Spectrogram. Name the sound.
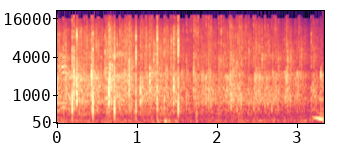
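audience clapping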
